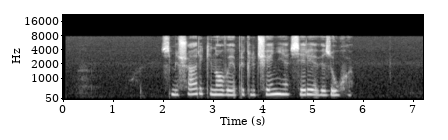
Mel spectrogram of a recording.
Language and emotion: Russian, neutral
